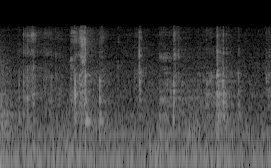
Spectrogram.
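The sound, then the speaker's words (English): Scissors trim off the edges of tape on a journal page, a few crisp cuts at uneven intervals with soft rustling of tape or paper between them; no one speaks. “I took my scissors and I trimmed off”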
